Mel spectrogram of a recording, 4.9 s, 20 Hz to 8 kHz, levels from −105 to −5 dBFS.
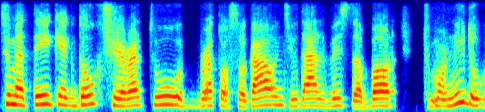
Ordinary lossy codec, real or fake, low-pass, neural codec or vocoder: Opus, 32 kbps; fake; 7.2 kHz; codec, 16 kHz in and 24 kHz out, 0.4 kbps, LongCat-Audio-Codec, fine tuned four codebook decoder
